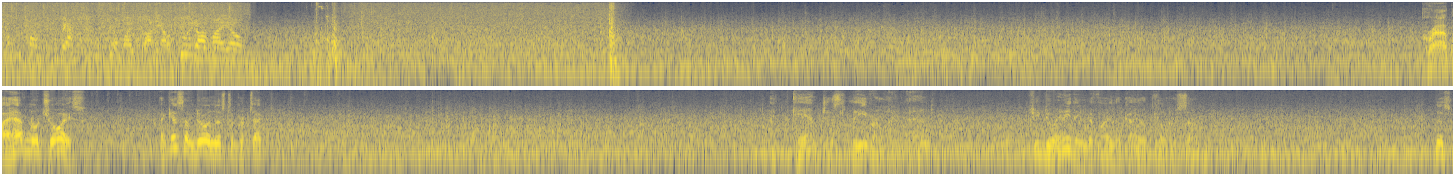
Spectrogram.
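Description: Rain patters steadily on a car.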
